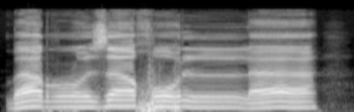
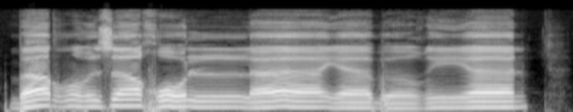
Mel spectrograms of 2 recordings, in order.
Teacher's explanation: kita memasukkannya secara utuh, secara seluruhan kepada huruf lam sehingga tidak menyisakan sedikit daripada bunyi huruf nunnya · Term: idgham kamil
